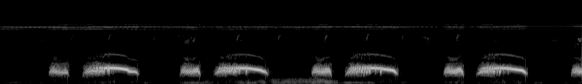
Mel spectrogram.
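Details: Spotted dove, a wild bird answering during decoy luring, repeats a two-part coo five times: a brief note and then a drawn-out burry coo. A faint low rumble sounds in the middle, with a high steady whine behind.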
